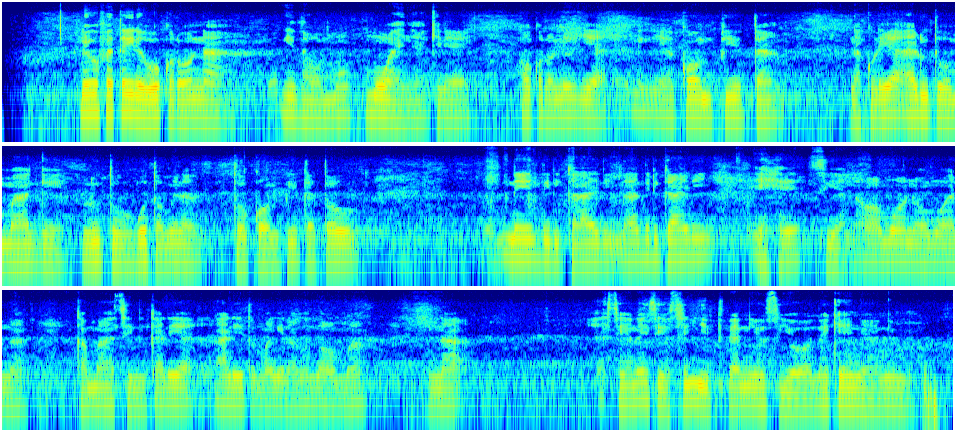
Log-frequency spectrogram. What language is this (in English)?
Kikuyu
